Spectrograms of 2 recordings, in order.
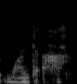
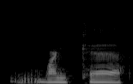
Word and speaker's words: wanker: Proper pronunciation, I believe, is wanka. Wanka. That's London. Wanka. James lost British rights. He's American now. No, it's a London phrase, that, William. Wanka. Wanker.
